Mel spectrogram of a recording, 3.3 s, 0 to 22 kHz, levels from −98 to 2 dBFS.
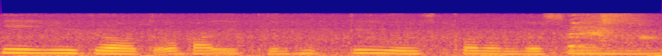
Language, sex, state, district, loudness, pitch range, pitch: Chakma, female, Tripura, Dhalai, -15 LUFS, 185-225 Hz, 200 Hz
